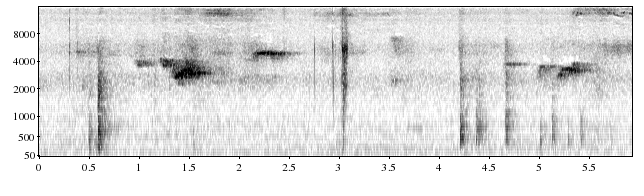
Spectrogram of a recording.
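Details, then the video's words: Caged oriental magpie-robin being readied for a songbird contest, giving scattered short whistled and slurred high notes a second or so apart, mixed with sharp clicks and knocks over a steady background hiss. "Suara Burung Kacer Siap Gantang"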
